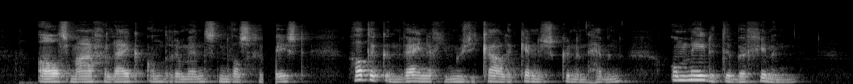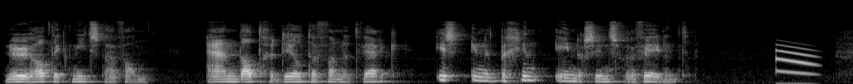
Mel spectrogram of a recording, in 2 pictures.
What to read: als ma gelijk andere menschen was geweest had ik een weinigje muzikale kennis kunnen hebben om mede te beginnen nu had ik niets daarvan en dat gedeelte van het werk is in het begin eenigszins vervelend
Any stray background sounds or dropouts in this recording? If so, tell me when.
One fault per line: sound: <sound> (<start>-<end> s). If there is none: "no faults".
sound: dropout (2.6-2.8 s)
sound: chirp (16.3-16.8 s)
